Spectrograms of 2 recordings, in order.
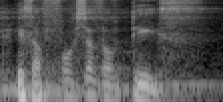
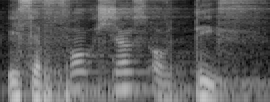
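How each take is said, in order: Both takes have the same delivery.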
